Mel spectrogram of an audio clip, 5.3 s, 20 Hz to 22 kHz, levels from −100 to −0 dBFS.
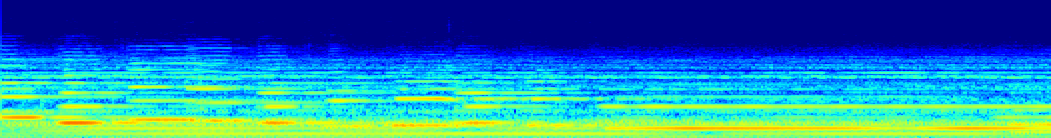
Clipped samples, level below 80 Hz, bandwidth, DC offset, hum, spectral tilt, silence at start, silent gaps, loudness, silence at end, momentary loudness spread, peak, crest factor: under 0.1%; -54 dBFS; 5.8 kHz; under 0.1%; none; -9.5 dB/octave; 0 s; none; -32 LUFS; 0 s; 8 LU; -18 dBFS; 14 dB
